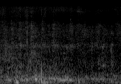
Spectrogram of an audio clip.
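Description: A pigeon cooing, soft low throaty coos close by over a faint background hiss.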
